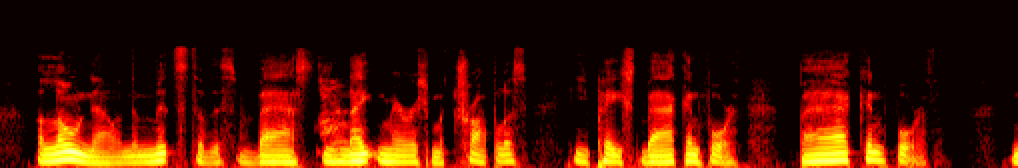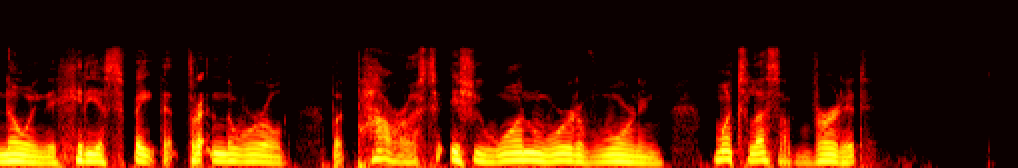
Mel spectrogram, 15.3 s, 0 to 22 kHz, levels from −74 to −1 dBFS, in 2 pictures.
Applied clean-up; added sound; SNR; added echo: neural mask model Resemble Enhance denoiser.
